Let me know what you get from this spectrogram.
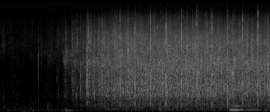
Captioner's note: audience applauding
